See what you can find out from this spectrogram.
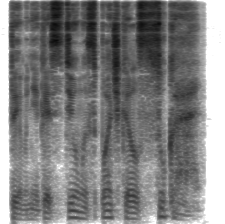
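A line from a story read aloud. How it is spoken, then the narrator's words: Hissing. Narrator (Russian): прошипел кто-то ему в лицо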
